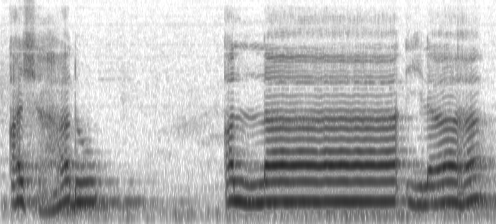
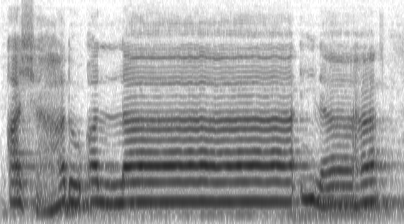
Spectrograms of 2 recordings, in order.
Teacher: یہ والا لام یاد رکھیں ہم نے موٹا نہیں پڑھنا کیونکہ یہ اللہ والا لام نہیں ہے، اس کو ہم باریک پڑھیں گے اور اس کے اوپر ماد ہے، اس کو لمبا بھی کرنا ہے۔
